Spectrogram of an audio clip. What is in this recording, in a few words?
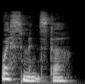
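"westminster", British English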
